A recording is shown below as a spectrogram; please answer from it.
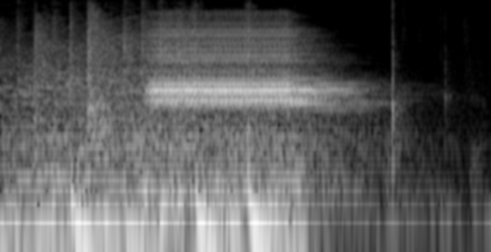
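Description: Short electronic music sting for a segment transition: deep booming hits under a bright sustained synth chord, fading out about three seconds in, then a single click near the end.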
